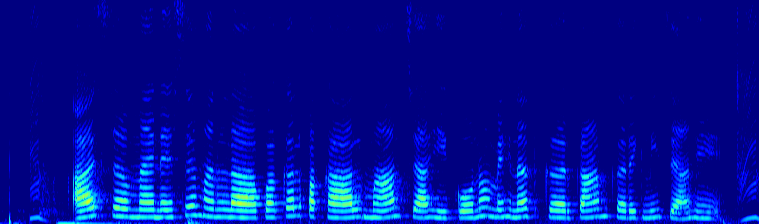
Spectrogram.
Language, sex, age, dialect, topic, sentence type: Chhattisgarhi, female, 25-30, Northern/Bhandar, agriculture, statement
